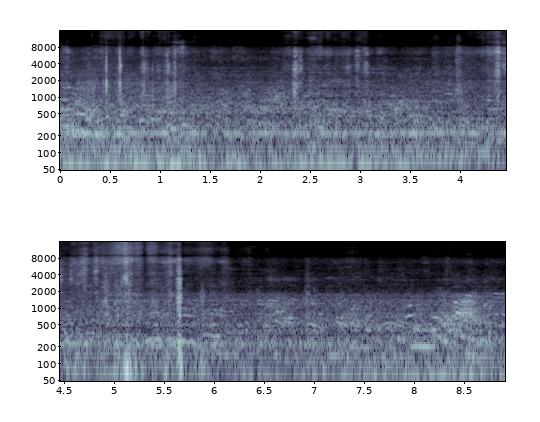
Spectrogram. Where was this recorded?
in a crowded indoor space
